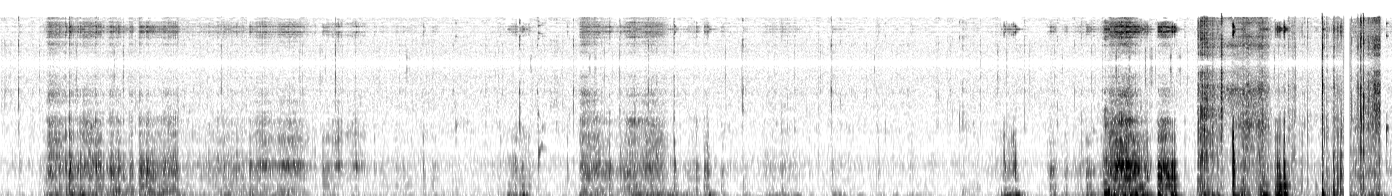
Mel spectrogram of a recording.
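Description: Water moving around a camera in an underwater housing: muffled swishing that swells and fades, then turns into loud, irregular sloshing and splashing near the end as the camera comes up just under the surface.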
